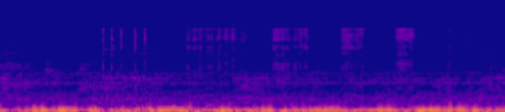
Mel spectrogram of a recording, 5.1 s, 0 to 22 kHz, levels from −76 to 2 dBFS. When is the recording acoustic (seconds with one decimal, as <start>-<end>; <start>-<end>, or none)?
0.9-1.5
